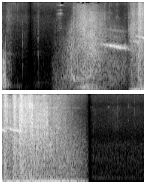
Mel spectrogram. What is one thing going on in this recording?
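An explosion booms with a loud roar.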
